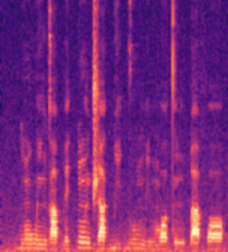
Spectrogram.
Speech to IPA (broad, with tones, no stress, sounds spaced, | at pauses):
ɡ͡b ũ˧ w ĩ˧ ɡ a˨ b e˨˦ k͡p ũ˦ d͡ʒ a˧ ɡ͡b i˧ ɡ u˧ m i˨ m ɔ˧ t ĩ˨ ɡ͡b a˨ f ɔ˧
